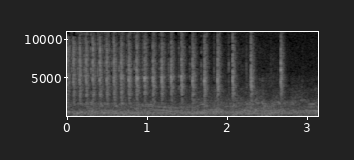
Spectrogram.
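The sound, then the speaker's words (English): A Dick's Sporting Goods prize wheel of questions spins and ticks. Many rapid, bright clicks come fast at first, then slow and space out until the last few taps stop. “We're going to have you spin the Dick's Sporting Goods wheel of questions. We got a lot of tough questions here. So give that thing a whirl, and we'll put you on the spot here.”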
